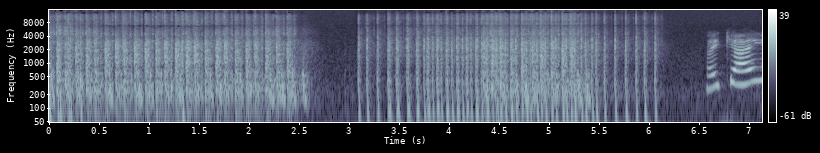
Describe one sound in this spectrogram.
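Rapid gunfire rattles in bursts from a video game.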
